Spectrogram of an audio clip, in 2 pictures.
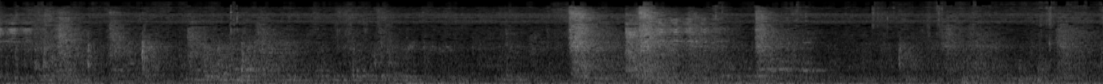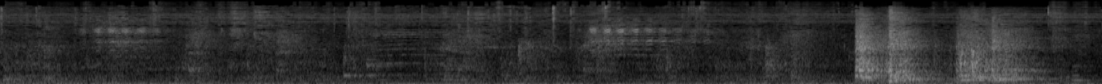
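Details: A Black Bengal goat on a farm in Odisha, India, gives wavering, quavering bleats late in the recording, ending in a louder harsh burst, with faint human voices and farm noise throughout.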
